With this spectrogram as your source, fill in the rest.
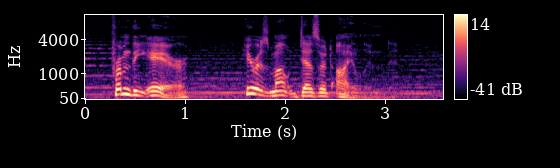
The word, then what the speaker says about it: Mount Desert: From the air, here is Mount Desert Island, however pronounced by the locals, Mount Desert Island.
